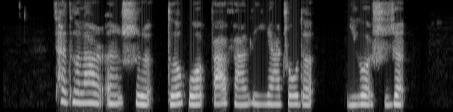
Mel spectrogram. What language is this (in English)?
Chinese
